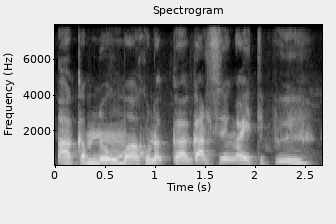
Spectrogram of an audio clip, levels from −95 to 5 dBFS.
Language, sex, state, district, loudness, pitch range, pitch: Wancho, male, Arunachal Pradesh, Longding, -15 LUFS, 155-175 Hz, 165 Hz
